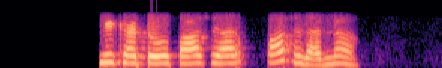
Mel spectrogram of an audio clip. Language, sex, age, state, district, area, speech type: Hindi, female, 18-30, Bihar, Vaishali, rural, conversation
